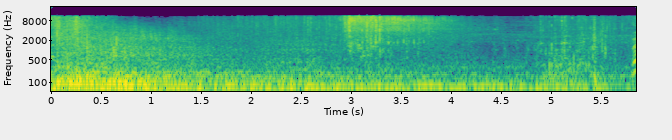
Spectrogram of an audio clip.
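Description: Confringo blasting spell detonating in a video game, a booming explosion with a heavy low rumble that swells at the start and carries through a second burst, loud and sustained with no voices.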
